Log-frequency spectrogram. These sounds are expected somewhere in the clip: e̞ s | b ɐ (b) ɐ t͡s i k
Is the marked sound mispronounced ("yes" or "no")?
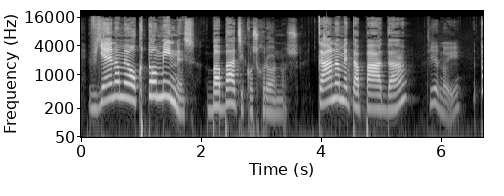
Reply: no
